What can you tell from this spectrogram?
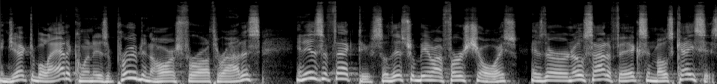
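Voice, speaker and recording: Talking at a fairly quick pace, a man speaks in a high voice. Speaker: veterinarian. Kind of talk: scripted radio segment.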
